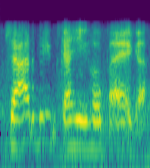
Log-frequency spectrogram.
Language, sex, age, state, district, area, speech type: Hindi, male, 18-30, Uttar Pradesh, Sonbhadra, rural, conversation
